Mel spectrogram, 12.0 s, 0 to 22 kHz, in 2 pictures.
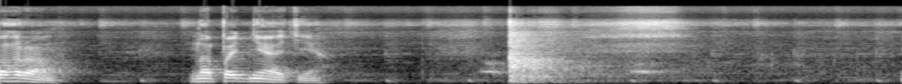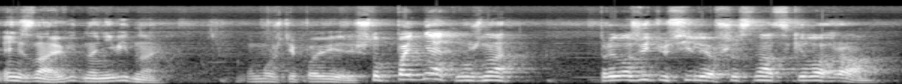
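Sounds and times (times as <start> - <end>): steel hood clanking shut: 3.4 - 4.1.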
